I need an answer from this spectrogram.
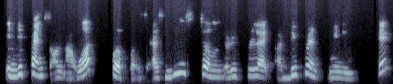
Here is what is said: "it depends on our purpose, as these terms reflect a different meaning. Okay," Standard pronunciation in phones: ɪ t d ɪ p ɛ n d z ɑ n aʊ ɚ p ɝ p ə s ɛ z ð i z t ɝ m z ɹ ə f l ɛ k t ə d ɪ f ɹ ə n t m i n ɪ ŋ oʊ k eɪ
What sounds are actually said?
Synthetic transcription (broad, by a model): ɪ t d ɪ p ɛ n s ɑ n aʊ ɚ p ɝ p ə s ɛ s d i s t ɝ m ɹ ə f l ɛ k t ə d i f ɹ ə n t m i n ɪ ŋ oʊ k eɪ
